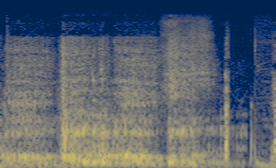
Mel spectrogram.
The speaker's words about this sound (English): No. That's the lion right there, man.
